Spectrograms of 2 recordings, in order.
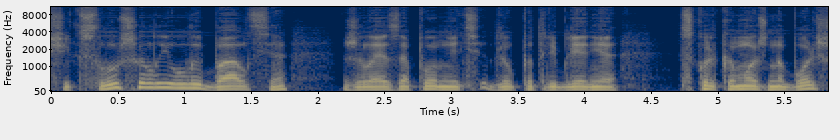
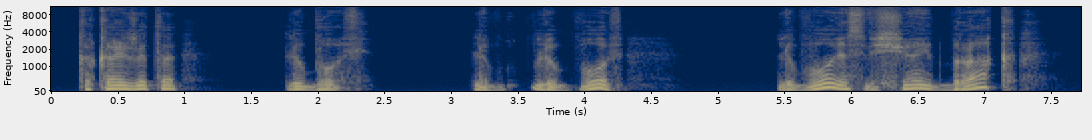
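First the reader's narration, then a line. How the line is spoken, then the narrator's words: Stammering. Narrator (Russian): сказал он, запинаясь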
